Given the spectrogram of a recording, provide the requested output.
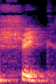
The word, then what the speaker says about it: chic: me shoot ch ute our next word is chic c'est Chic designers will describe their clothes as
